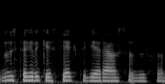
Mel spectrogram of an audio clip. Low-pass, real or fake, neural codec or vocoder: 5.4 kHz; real; none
